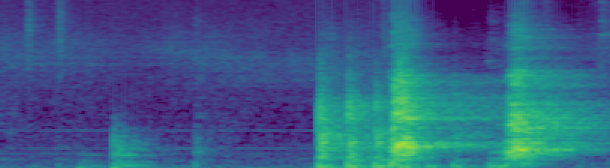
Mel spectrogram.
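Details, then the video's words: Pet dog indoors barking at a knock on the door during a training session against door barking. A soft thump comes first, then after a pause a burst of three loud, rough barks, the second sharpest. "and again, I'm going to wait for Inca to stop barking before we give her a reward."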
